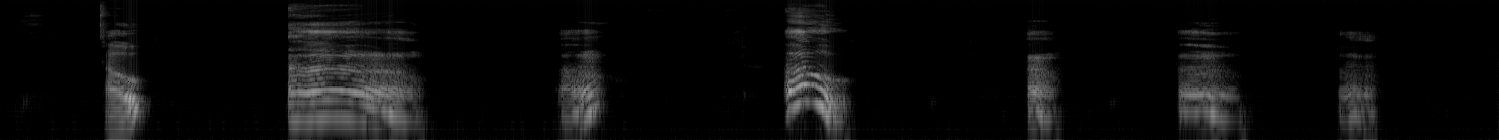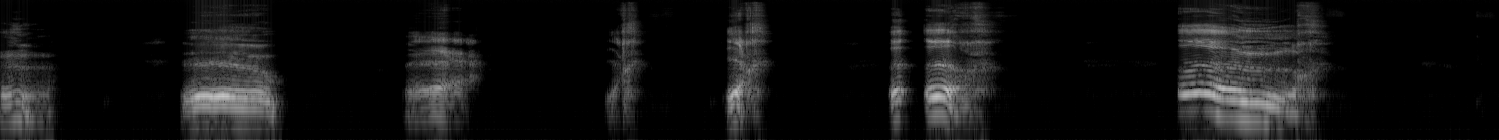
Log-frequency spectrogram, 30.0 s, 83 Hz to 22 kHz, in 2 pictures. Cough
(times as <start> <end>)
21.1 21.4, 22.3 22.7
